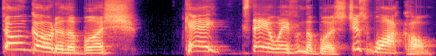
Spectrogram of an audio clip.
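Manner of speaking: high-pitched, insistent warning; urgent advice pitched well up; exasperated pleading. Pretend. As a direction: plead with an imagined woman to stay safe. Urgent advice to imagined woman.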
